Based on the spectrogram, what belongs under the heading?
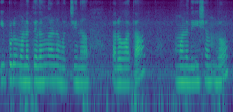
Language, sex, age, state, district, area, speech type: Telugu, female, 45-60, Telangana, Mancherial, rural, spontaneous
